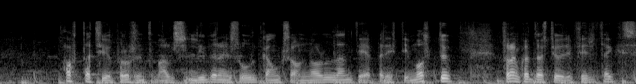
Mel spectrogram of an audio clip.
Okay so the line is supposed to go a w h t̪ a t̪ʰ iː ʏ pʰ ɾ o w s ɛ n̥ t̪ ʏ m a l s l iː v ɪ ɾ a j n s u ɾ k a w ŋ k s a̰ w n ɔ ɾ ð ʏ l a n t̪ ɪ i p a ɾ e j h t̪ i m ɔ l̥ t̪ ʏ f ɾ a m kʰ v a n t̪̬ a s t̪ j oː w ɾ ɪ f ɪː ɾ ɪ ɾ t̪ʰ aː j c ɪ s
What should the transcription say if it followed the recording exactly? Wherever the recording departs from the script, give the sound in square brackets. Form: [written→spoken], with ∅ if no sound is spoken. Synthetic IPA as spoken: a w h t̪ a t̪ʰ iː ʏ pʰ ɾ o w s ɛ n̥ t̪ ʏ m a l s l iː v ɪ ɾ a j n s u ɾ k a w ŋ k s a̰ w n ɔ ɾ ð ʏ l a n t̪ ɪ [i→ɛ] p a ɾ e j h t̪ i m ɔ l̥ t̪ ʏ f ɾ a m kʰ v a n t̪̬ a s t̪ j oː w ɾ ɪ f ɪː ɾ ɪ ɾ t̪ʰ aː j c ɪ s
